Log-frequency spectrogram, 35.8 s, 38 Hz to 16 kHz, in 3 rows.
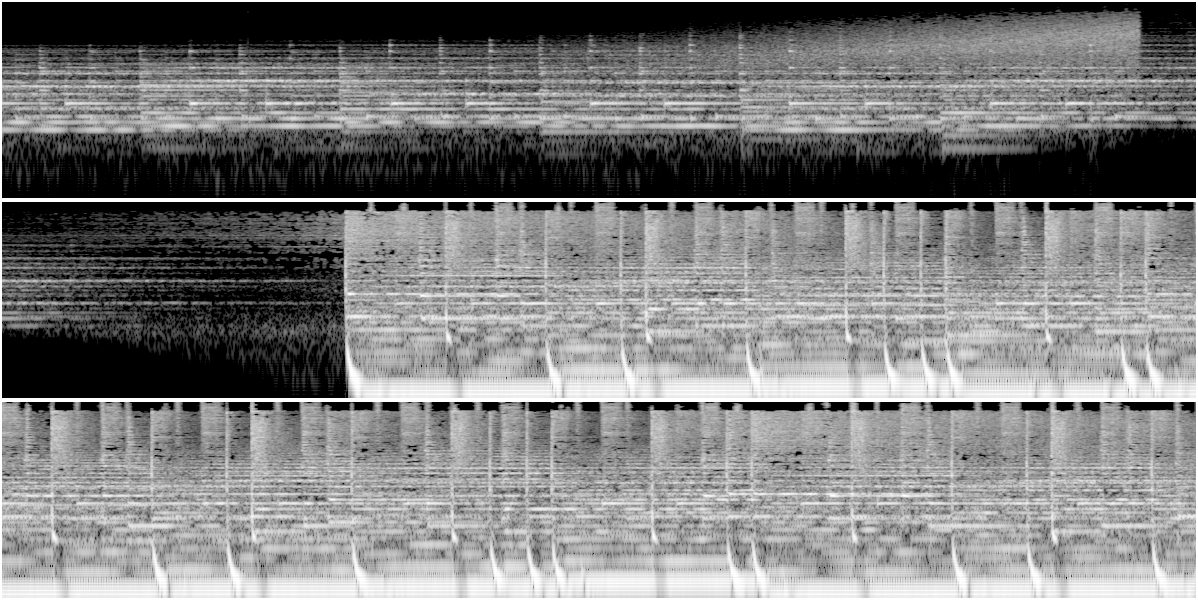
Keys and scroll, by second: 25.4 ctrl+g.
